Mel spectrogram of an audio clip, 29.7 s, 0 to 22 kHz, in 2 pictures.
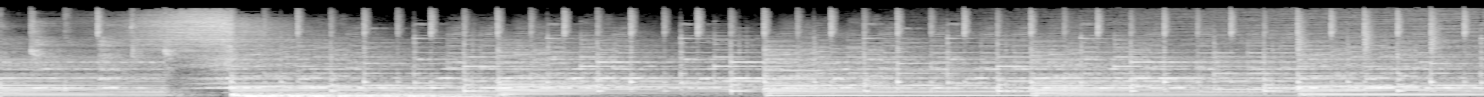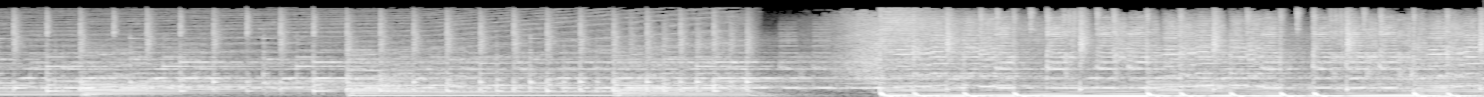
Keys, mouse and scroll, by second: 0.3 scroll up 1, 0.6 g, 1.7-2.5 middle drag, 2.5-3.0 scroll up 1, 3.0 shift+click, 3.4 shift+click, 3.7 shift+click, 4.0 `, 4.6 g, 5.6-6.4 shift+scroll down 5, 5.7-6.1 shift+middle drag, 6.4 alt+f, 7.3 alt+d, 10.1-10.9 scroll up 3, 10.9 click, 11.4 shift+click, 11.7 shift+click, 12.1 shift+click, 12.4 shift+click, 12.6 shift+click, 12.9 shift+click, 13.2 shift+click, 13.6 shift+click, 14.3 shift+drag, 14.7 scroll down 3, 15.1 ctrl+click, 15.4 z, 16.0 z, 16.4 shift+middle drag, 16.7 scroll up 2, 17.0 alt+d, 21.2 shift+click, 21.9 z, 22.3 ctrl+click, 22.7 scroll down 3, 23.0 z, 23.4-23.7 scroll up 2, 23.7-24.5 shift+middle drag, 24.5 alt+d, 28.1 g.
